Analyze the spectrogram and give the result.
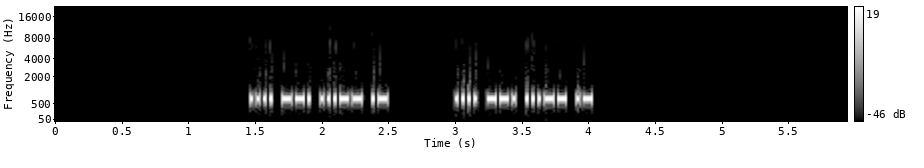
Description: Morse code, heard as a keyed tone, about 47 wpm, 700 Hz. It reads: HG3A HG3A
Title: DXCC-100 Call Signs - 4 Characters - Repeated 2x - 50wpm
